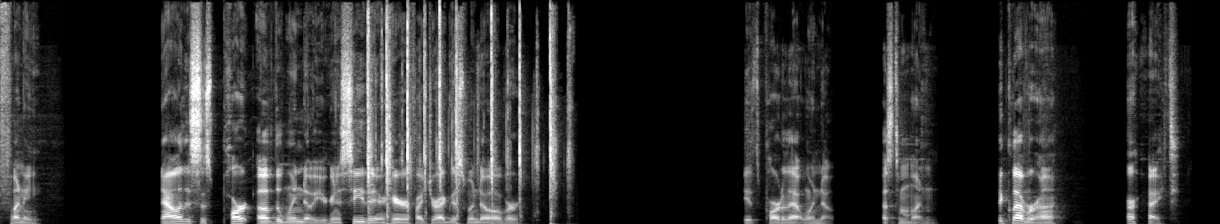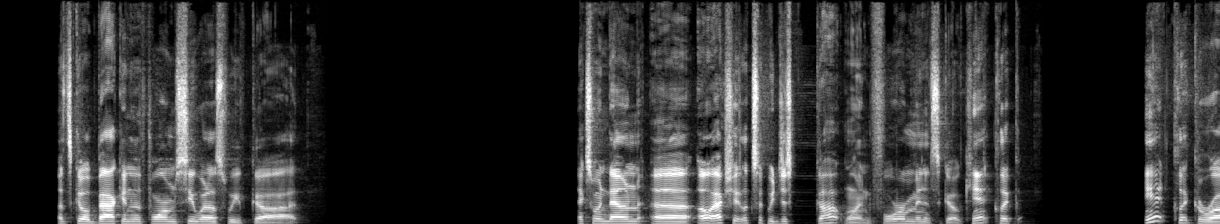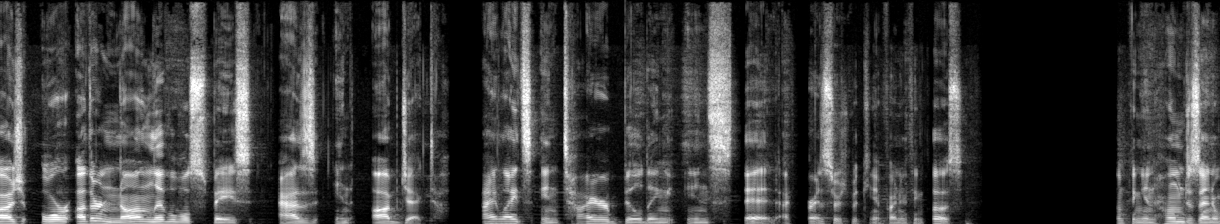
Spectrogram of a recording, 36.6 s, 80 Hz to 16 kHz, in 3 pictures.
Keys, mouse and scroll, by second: 3.3 click, 4.2 click, 15.4 click, 19.5-20.0 scroll down 2, 21.7 click, 36.4 click.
